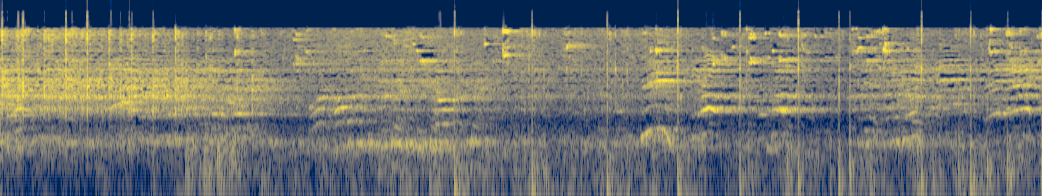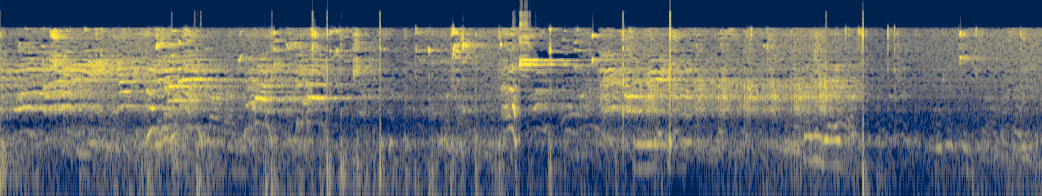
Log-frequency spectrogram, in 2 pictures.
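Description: Spectators shout and cheer.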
